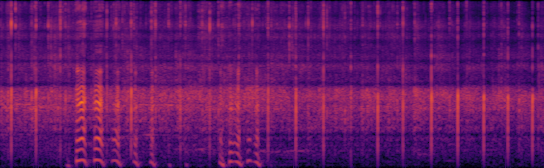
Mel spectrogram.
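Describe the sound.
Scattered audience clapping at a church, honoring the speaker's wife as she stands, a steady patter of sharp individual claps running throughout, with a couple of brief voiced shouts or cheers rising over it near the start.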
